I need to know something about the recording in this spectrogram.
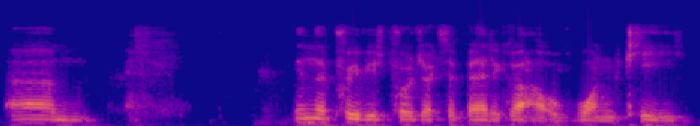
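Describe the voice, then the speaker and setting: A man's voice: lowish voice, little pitch movement, measured pace, mellow, breathy edge, lo-fi sound. A man who works as a composer, answering casually in an interview.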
